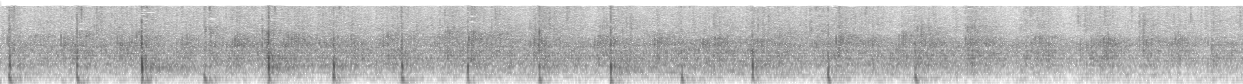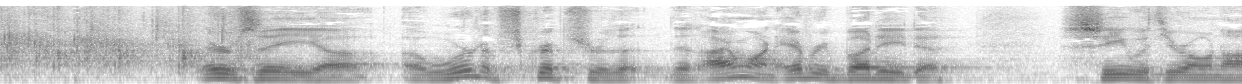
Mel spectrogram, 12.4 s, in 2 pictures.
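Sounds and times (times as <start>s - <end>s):
audience clapping: 0.0s - 7.7s
speech: 7.2s - 12.4s.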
